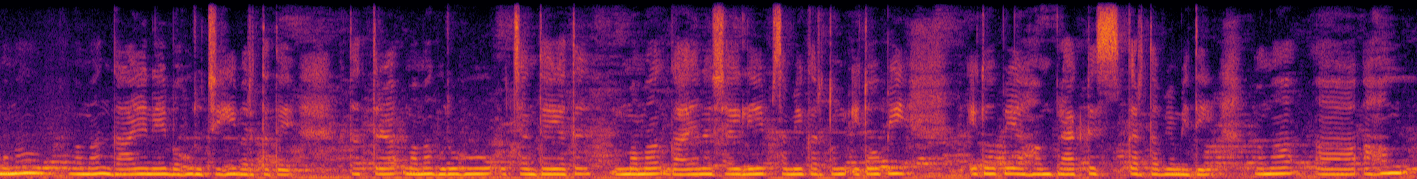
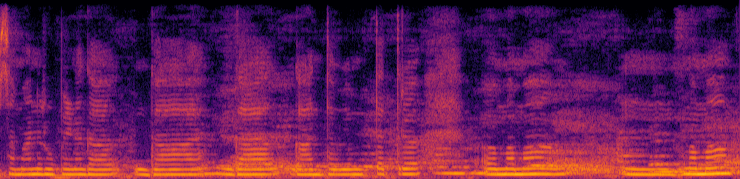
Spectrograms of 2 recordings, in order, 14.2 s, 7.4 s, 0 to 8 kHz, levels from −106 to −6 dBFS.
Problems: none marked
